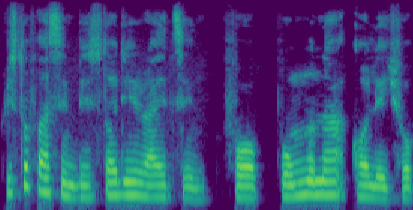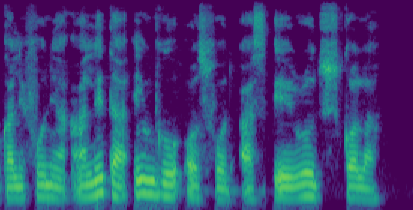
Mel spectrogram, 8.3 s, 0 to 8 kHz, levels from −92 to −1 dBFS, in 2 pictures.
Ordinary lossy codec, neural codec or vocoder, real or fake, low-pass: none; none; real; none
